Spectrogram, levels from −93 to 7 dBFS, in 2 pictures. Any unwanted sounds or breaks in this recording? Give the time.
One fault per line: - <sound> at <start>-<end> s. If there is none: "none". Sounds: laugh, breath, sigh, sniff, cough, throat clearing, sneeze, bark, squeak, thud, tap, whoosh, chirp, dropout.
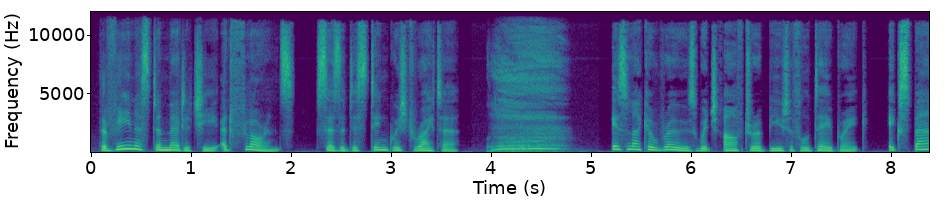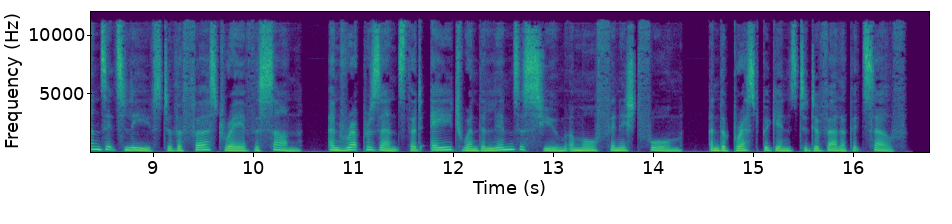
- breath at 3.9-5.0 s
